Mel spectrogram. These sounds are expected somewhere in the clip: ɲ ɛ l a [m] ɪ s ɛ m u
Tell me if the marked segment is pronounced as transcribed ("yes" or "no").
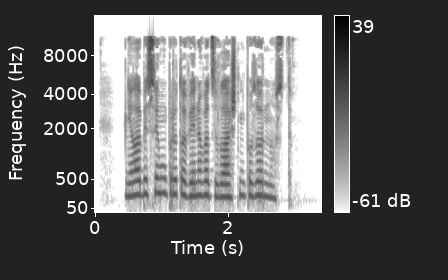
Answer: no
